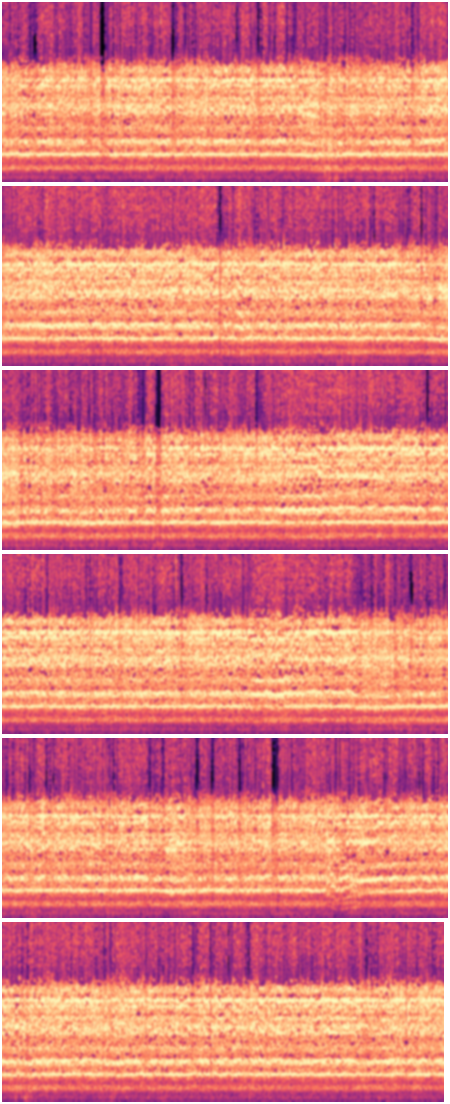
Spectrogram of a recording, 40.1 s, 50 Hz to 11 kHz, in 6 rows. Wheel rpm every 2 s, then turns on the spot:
230, 240, 230, 230, 230, 240, 230, 230, 230, 230, 230, 230, 230, 230, 230, 220, 210, 230, 230, 230.
none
